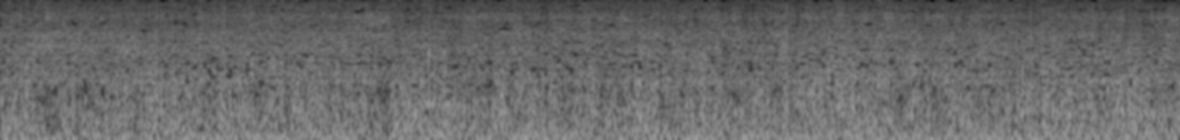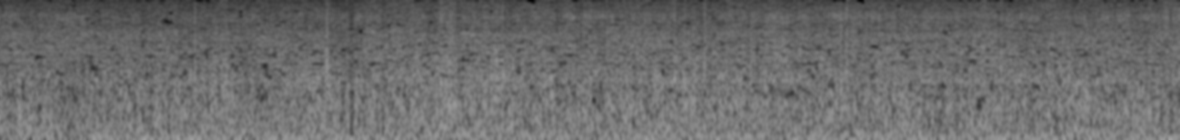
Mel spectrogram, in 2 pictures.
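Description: Wind buffeting the microphone over the running noise of a moving Mumbai suburban local train, a loud, even rush that does not let up.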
